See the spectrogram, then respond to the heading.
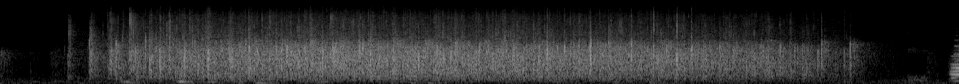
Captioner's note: applause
